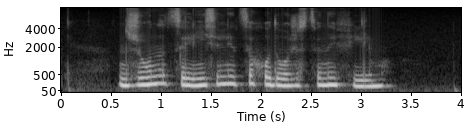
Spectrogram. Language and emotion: Russian, neutral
